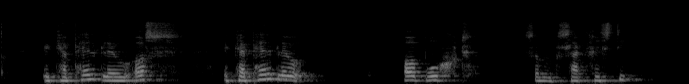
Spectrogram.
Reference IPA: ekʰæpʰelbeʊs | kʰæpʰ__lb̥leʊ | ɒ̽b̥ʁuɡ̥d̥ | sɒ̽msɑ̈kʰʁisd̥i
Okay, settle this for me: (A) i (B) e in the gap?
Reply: B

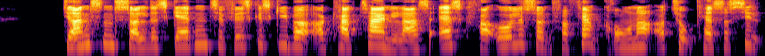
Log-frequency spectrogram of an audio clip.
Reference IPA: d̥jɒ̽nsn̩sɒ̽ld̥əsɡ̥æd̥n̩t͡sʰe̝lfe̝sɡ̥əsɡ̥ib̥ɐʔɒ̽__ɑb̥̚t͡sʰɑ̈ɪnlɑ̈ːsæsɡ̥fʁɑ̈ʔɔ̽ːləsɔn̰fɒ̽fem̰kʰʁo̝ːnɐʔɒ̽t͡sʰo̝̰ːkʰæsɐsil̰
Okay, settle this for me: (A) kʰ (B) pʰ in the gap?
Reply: A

